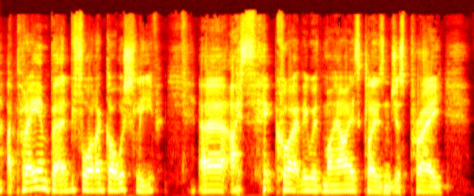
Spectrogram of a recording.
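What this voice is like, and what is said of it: Put-on Scouse accent. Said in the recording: “I need to read this with a Scouse accent”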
